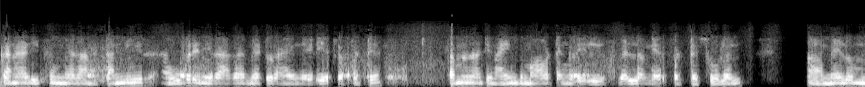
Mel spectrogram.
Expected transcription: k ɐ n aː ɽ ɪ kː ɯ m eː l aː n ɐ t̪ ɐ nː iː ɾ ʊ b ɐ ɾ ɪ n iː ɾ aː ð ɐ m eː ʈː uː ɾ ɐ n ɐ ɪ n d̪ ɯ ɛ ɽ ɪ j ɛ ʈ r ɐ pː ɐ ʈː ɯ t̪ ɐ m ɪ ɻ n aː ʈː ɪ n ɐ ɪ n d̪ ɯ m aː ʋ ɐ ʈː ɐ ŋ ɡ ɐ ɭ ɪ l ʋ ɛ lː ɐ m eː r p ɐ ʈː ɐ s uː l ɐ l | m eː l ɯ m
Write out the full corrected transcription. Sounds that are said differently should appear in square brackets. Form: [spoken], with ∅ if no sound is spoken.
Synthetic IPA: k ɐ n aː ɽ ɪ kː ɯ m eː l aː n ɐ t̪ ɐ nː iː ɾ ʊ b ɐ ɾ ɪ n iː ɾ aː [ɣ] ɐ m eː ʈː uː ɾ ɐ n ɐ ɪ n d̪ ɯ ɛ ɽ ɪ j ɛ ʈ r ɐ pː ɐ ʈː ɯ t̪ ɐ m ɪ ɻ n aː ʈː ɪ n ɐ ɪ n d̪ ɯ m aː ʋ ɐ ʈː ɐ ŋ ɡ ɐ ɭ ɪ l ʋ ɛ [ɭː] ɐ m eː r p ɐ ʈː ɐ s uː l ɐ l | m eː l ɯ m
